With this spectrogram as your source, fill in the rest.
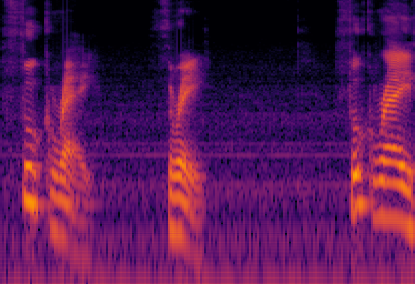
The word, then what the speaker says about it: Fukrey: but wackiness ensues uh it's spelled f-u-k-r-e-y but it's pretty it is pronounced fukrey what did poor Ray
